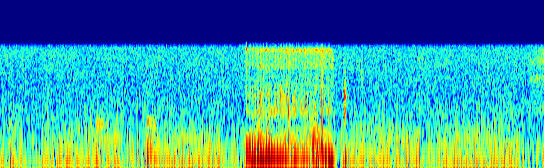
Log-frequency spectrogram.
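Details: Snoring described as just like a human's: a single loud, low, fluttering snore against steady room hum.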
